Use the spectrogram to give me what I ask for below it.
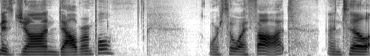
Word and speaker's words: Dalrymple: He claimed that my last name, which is Scottish, is actually pronounced Dalrymple. I guess I shouldn't be surprised because I've heard my name mispronounced all my life. Dal-RYM-ple, Dalyrimple. I've heard it all.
